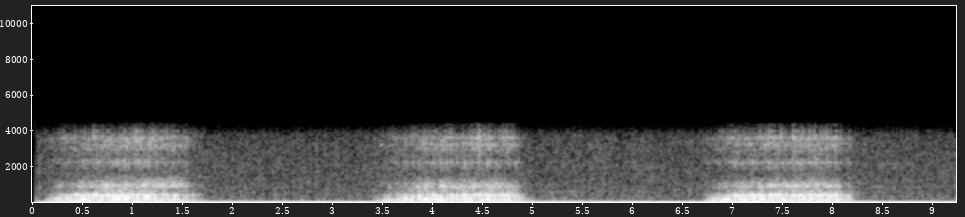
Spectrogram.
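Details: Three loud, rough, low snores about every three seconds, roughly 20 a minute, with quiet gaps between, from a sleeping adult games journalist. Snoring.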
